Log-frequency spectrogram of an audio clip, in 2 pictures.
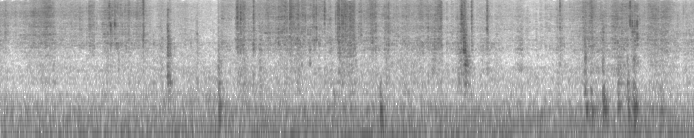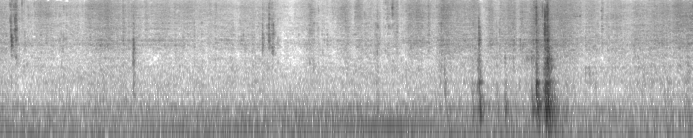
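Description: Close-up eating sounds of someone working through a cheeseburger: small wet chewing and mouth clicks with crackling, over a steady low rumble. A single louder knock comes about twelve seconds in.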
